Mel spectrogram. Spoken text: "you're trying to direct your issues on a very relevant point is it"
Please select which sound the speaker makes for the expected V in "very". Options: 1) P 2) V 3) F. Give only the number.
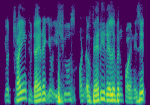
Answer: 2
